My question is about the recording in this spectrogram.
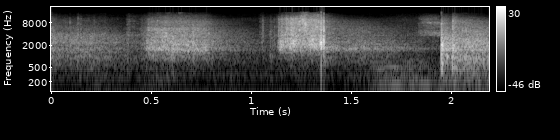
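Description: Handling noise on a workbench: a few sharp clicks and two short hissing scrapes, the louder one ending in a click about 1.3 seconds in.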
